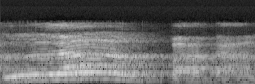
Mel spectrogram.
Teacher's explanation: a sílaba tônica dela, a sílaba mais forte, ela está na antepenúltima sílaba. Então, ela é proparoxítona.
